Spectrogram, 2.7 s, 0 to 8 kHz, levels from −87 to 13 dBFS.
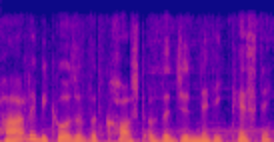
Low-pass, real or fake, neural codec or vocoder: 7.2 kHz; real; none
